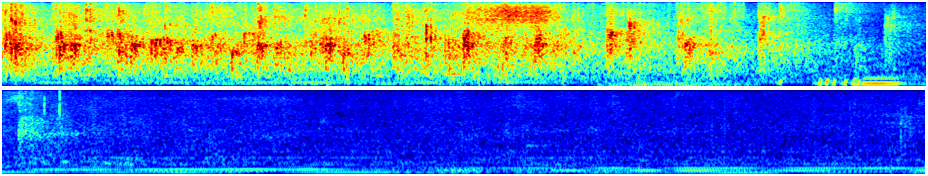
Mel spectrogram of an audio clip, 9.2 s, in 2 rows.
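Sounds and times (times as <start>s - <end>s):
audience clapping: 0.0s - 5.0s.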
